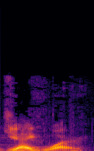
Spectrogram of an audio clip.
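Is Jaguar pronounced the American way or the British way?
American. The word is pronounced the American way. "We say Jaguar"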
